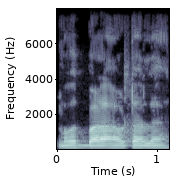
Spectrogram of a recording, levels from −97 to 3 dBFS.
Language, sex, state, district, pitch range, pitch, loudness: Hindi, male, Uttar Pradesh, Etah, 115-120 Hz, 115 Hz, -16 LUFS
